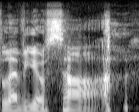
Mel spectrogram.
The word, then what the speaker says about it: Leviosa: magic spell you have to you have to pronounce it right it's Leviosa like it is exactly like that you can't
